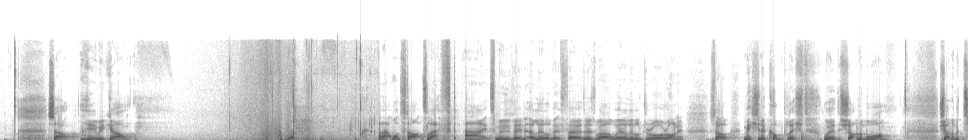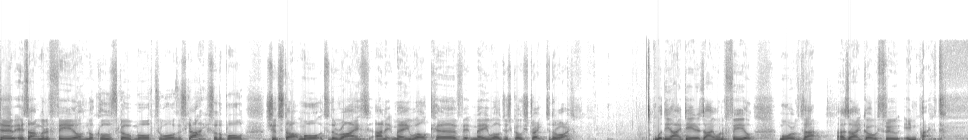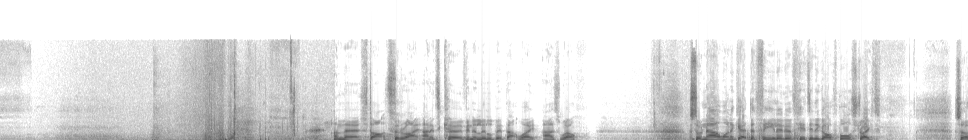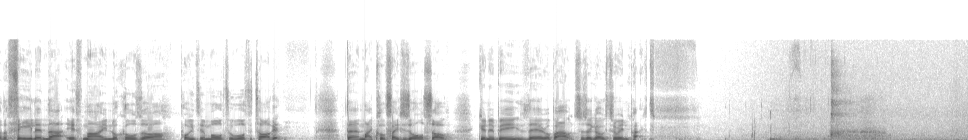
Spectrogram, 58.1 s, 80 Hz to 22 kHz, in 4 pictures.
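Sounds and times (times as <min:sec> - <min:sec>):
golf club swish: 0:03.2 - 0:05.4, 0:31.3 - 0:33.5.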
